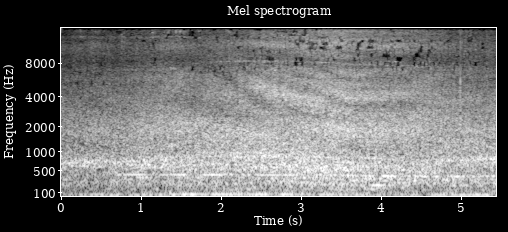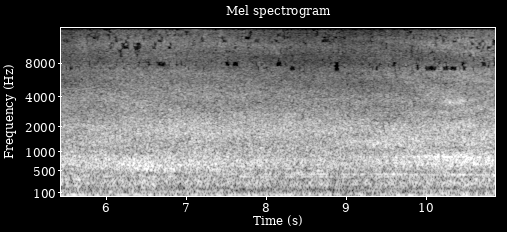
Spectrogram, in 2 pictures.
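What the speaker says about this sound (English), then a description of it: "And here comes a C-Series train." A C-Series train pulls into a station on Perth's Thornlie-Cockburn Line, a steady broadband rumble and rolling roar that stays constant and fairly close for the whole stretch, with no talking.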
